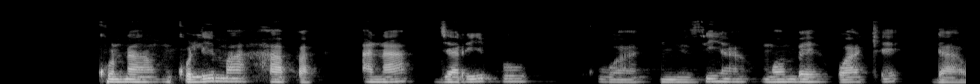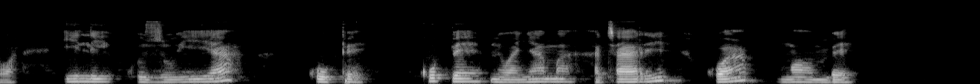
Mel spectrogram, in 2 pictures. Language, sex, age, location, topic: Swahili, male, 25-35, Kisumu, agriculture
